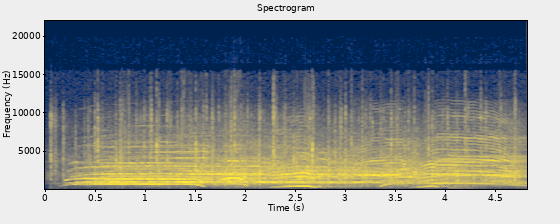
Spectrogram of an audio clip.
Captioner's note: audience applauds and cheers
